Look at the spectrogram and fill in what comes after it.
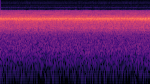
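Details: Periodical cicadas in a backyard fill the air with a steady, shrill, hissing chorus, singing constantly; one sits on a balcony step.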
